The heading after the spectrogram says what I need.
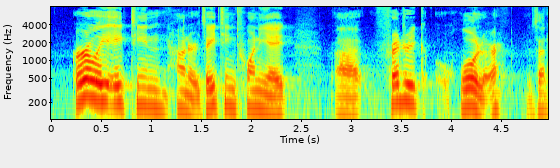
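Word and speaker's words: Wöhler: then in the early 1800s 1828 uh Frederick wer is that how I pronounced it is that correct yes woer Wolf Gang wer okay uh fed Waller uh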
